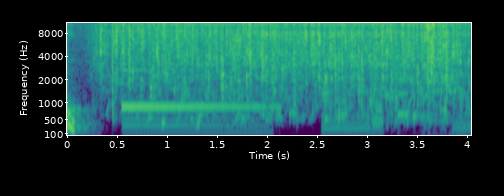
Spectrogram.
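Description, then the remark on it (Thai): Water pours and trickles steadily from a tap left running, a continuous splashing flow with a soft hiss, while sustained tonal background music plays underneath. No one speaks. “น้องหมีเล็กบอกกี่ครั้งแล้วว่าอย่าเปิดน้ำทิ้งไว้ น้องหมีไม่ได้ตั้งใจน่ะ มันลืมกันได้ พี่หมีเห็นแล้วก็ปิดสิ”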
